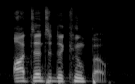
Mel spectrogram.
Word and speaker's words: Antetokounmpo: There's been reports that Giannis Antetokounmpo, he's upset. He will be upset if the Bucks are not able to. What was that last name? – Antetokounmpo.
